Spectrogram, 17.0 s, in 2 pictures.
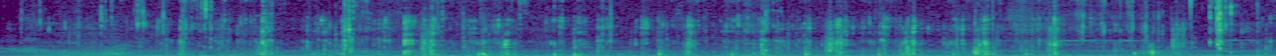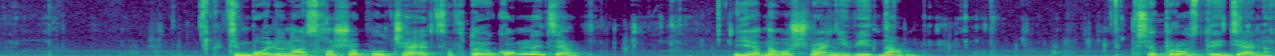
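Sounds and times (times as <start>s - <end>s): person chewing food: 0.0s - 10.0s, 12.4s - 13.4s, 14.6s - 16.1s.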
